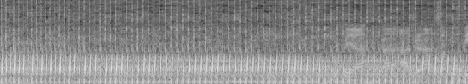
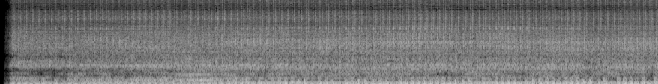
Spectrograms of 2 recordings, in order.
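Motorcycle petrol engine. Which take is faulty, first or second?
second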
